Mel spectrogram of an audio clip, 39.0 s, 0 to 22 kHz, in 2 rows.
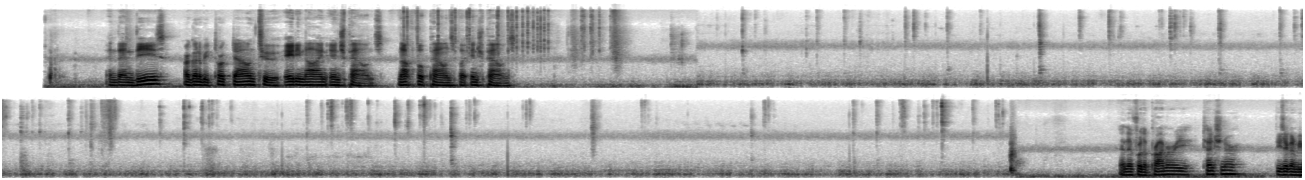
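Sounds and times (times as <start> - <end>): faint high-pitched hum: 9.6 - 39.0.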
